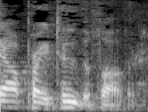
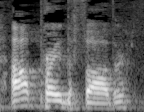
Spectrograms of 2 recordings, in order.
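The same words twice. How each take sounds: First: I'll pray "to" the Father, "to" stressed; the wrong version. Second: I'll pray the Father, no to, stress on I'll; "I'll" lifted, "pray the Father" straight on, no "to"; as written. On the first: Preacher contrasting the misquote, "to" stressed. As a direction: lean on "to" to show the misquote. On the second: Preacher quoting Jesus exactly, stress on I'll. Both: Shown as a demonstration. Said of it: "He didn't say".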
